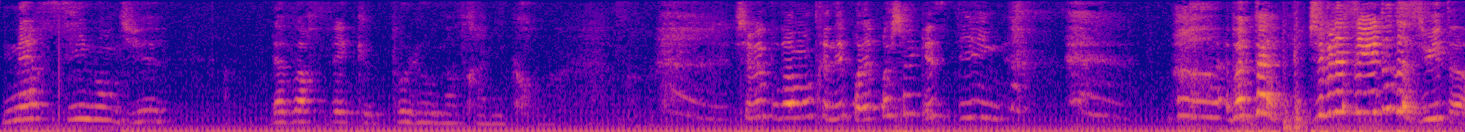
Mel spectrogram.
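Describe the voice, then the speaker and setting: Actress doing a naive excitable lady in a one-woman comedy show, all indignant and dramatic, pitch all over the place, mic far off, noisy recording. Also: measured pace, long pauses. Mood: excited, grateful. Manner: exclamatory, melodramatic, repeats words, talks to unseen listeners. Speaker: comic stage performer. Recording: distant mic, noisy live room recording.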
